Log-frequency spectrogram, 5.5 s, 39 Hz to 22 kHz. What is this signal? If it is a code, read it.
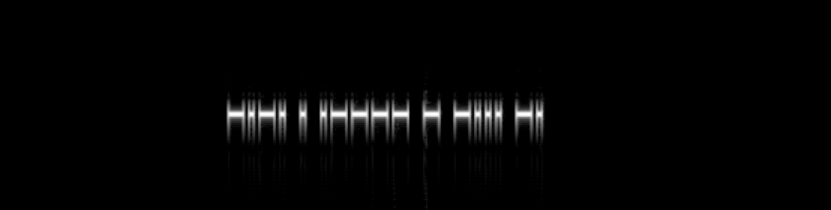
Morse code, heard as a keyed tone, about 35 wpm, 700 Hz. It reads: CE1TBN
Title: DXCC-100 Call Signs - 6 Characters - Repeated 3x - 35wpm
